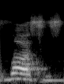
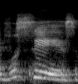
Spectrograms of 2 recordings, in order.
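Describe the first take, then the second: First: "vossos" stressed on the first syllable, VO-; misplaced stress. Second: "Vocês" stressed on the final -cês; stress on last syllable. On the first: Teacher showing the wrong reading, first-syllable stress on "vossos". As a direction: hit the first syllable of "vossos", drop the last. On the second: Teacher showing the accented word, final stress on "Vocês". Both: Shown as a demonstration. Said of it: "não".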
